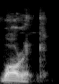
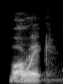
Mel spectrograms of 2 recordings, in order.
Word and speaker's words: Warwick: again but it is Warwick University oh it is Warren right yeah did I say were Warwick all week hold on a second it's spelled w AR w IC K Warwick it's really cute the way you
